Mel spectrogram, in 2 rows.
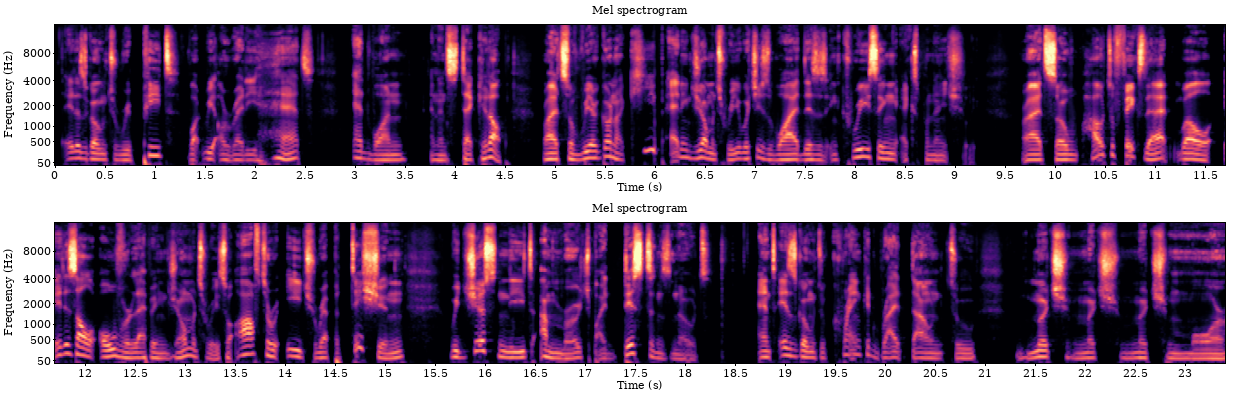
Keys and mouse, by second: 6.3 click, 6.7 click, 7.1 click, 8.5 shift+middle click, 9.7 click, 10.1 click, 13.0 shift+middle click, 14.6 shift+a, 22.7 shift+middle click.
